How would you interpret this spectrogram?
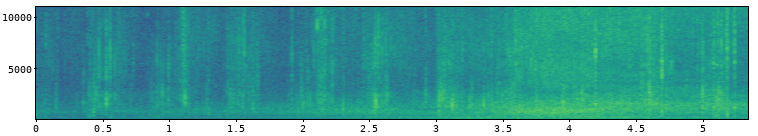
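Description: Steady footsteps on an hour-long outdoor morning walk starting at six a.m., a regular crunch of strides at an easy pace over a continuous background rush that swells a little toward the end. No one speaks.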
